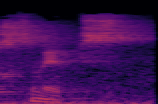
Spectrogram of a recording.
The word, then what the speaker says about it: SNP: single nucleotide polymeris or Snips a single nucleotide polymorphism or SNP or pronounced as snip is a variation at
